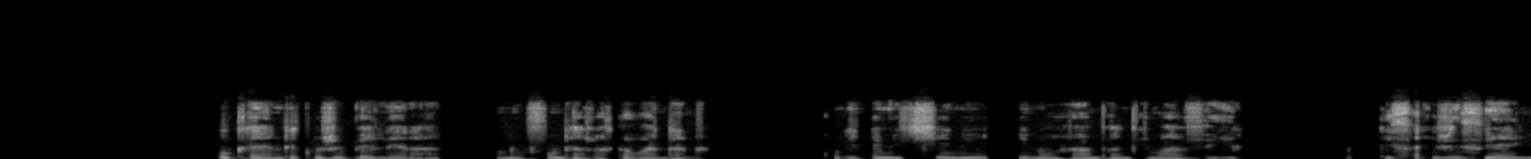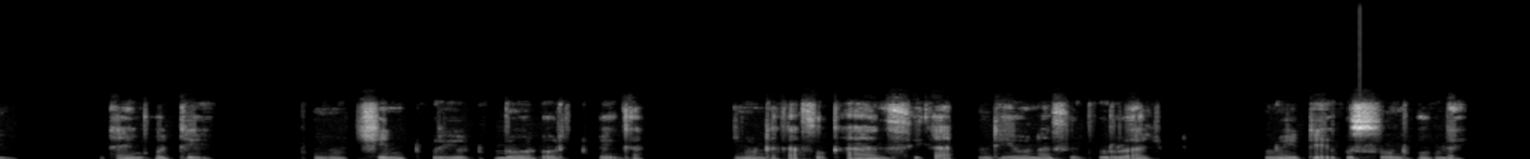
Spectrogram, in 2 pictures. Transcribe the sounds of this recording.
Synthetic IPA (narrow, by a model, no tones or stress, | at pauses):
ukaendekuʐibʱeɮeɾa | uno̞fundaʐakawandana | kunene̞mit͡ʃiniː | no̞ɦambaŋɡe̞maviri | kundisaiʐizijaiːni | ndaiŋɡo̞ti | punot͡ʃinduriotuɗoɗo̰ridwḛɡʱa | inondaka̰sokʰaːd͡zikʰa̰ndionasiɡʱuɾṵra̰t͡ʃo̥ | uno̞̰itḛikusṵndukwakuɗai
